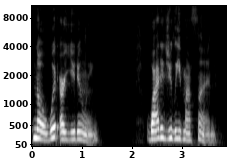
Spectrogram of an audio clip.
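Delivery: mock-mean, angry put-on tone. Speaker retells a man on the phone scolding her about his son, mock-mean voice. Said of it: "to the mean voice".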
